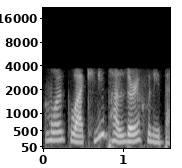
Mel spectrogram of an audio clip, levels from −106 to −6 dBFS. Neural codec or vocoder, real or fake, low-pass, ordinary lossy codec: codec, 16 kHz, 1.1 kbps, Voila-Tokenizer; fake; 3.6 kHz; AAC, 32 kbps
